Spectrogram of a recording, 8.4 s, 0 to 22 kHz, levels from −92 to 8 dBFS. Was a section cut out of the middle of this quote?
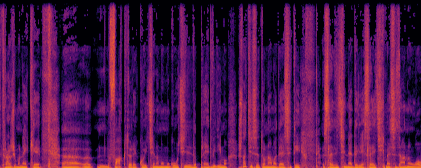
no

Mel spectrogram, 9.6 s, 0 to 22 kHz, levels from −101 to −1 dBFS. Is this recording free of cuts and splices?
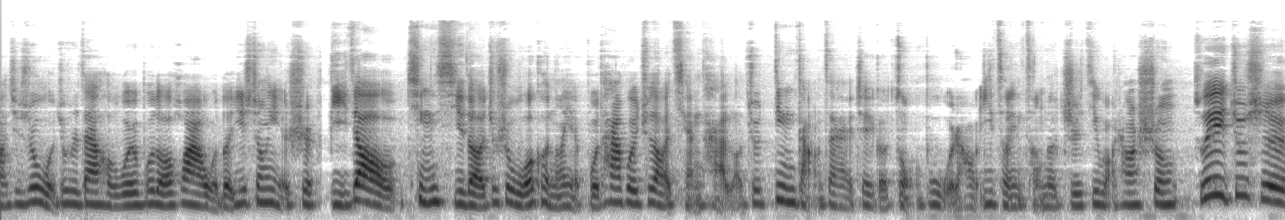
no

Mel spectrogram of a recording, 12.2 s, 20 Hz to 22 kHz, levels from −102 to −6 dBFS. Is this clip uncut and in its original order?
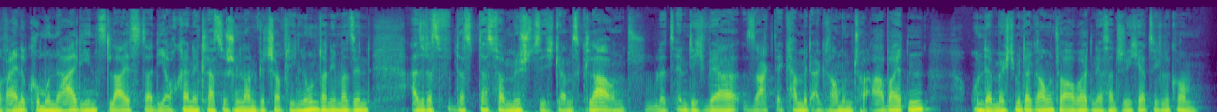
yes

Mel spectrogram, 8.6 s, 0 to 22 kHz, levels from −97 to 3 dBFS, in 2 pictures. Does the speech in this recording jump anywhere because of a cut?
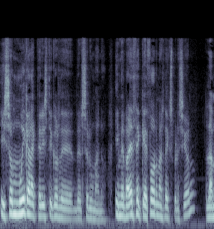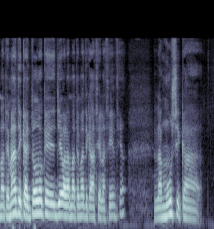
yes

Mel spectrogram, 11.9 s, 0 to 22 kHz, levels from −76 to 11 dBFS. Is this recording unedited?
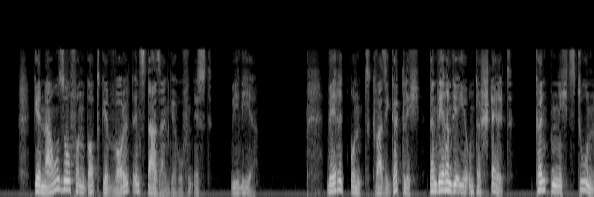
no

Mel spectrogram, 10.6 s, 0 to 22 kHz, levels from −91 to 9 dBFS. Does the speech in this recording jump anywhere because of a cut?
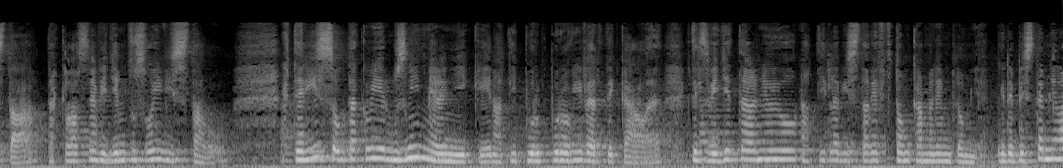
yes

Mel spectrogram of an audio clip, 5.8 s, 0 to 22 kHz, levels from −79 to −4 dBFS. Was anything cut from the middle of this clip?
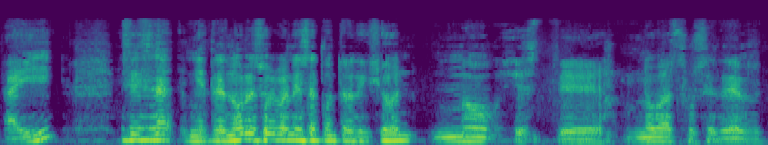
yes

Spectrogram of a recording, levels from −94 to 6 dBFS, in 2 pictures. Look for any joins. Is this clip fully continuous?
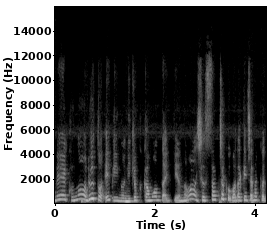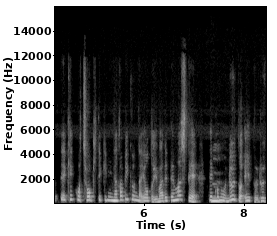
no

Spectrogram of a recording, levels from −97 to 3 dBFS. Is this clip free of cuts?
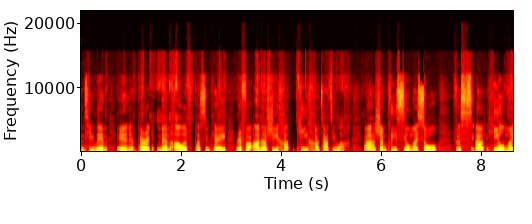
yes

